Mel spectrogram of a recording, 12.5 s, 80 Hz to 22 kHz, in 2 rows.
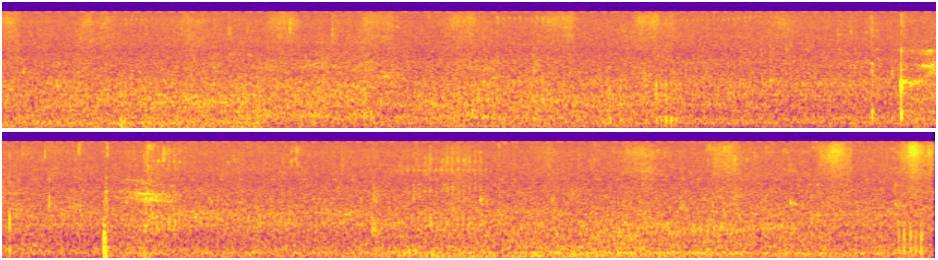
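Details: Domestic cat named Hamlet, recorded May 26, 2016, purring indoors: a soft, steady low rumble running throughout, broken by a few sharp clicks near the middle, with quiet whispered human speech over it.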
